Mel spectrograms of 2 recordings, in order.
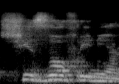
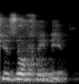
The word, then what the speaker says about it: schizophrenia: otherwise you listen but you don't understand anything pronunciation for example there is one girl who told schizophrenia she's afraid yeah there's one girl she told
